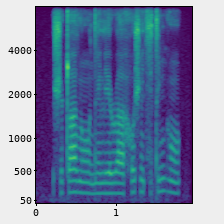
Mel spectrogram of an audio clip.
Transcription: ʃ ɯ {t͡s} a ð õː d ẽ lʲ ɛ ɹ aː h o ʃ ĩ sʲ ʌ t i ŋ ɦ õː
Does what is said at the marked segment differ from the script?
yes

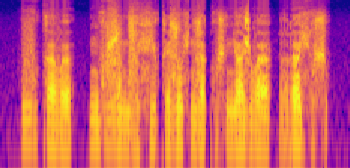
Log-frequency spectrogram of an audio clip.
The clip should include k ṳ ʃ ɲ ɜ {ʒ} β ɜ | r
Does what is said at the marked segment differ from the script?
no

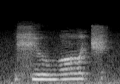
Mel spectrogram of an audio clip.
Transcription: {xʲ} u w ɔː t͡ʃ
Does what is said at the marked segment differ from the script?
no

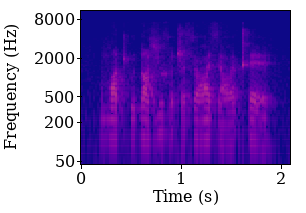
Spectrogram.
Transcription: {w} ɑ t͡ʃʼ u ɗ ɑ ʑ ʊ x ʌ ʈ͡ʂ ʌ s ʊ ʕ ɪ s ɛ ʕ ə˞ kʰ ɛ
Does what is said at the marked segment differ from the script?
yes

